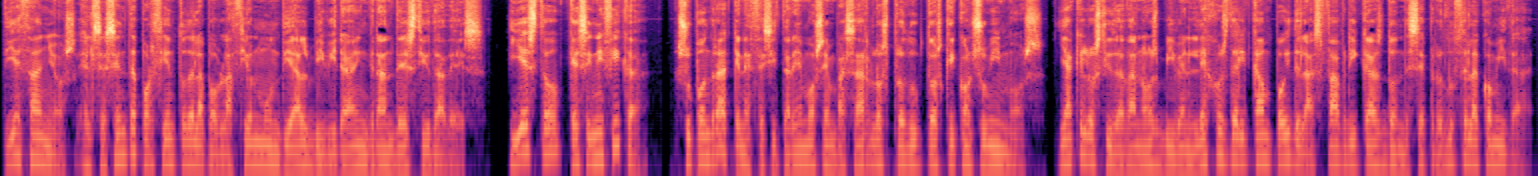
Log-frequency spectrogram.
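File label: male Spain, Spanish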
